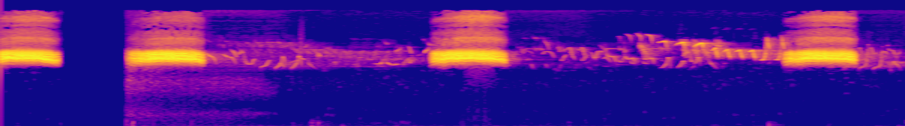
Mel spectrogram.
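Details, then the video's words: Brambling (pinzón real) gives loud, flat, nasal buzzes, each under a second long and repeated every few seconds, with quieter twittering from other small birds in between. "Canto Del Pinzón Real"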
